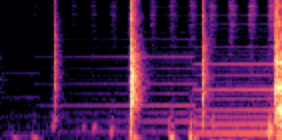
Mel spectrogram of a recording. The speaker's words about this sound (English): Just the claps! Just the claps.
